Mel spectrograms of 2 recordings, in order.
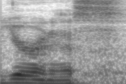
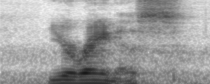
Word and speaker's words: Uranus: For those of you in Great Britain, you are probably aware that we here in America mispronounce it horribly. It has always been Uranus.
